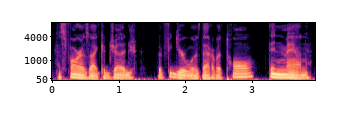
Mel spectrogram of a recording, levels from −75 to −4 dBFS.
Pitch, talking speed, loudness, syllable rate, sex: 95 Hz, 230 wpm, -16 LUFS, 5.4 syllables/s, male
